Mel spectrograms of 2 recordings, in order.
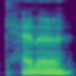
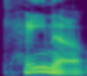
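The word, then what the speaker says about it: Kena: keep i keep pronouncing it wrong i keep pronouncing it kenna and i know it's pronounced kana you're saying by the way we've all been saying her name wrong would have never guessed it was pronounced cana like kane uh yeah i have to admit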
